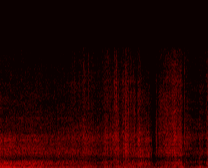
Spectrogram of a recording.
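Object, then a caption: Bamboo serving plate. Long nails slowly rub and scratch along the rim of a wide, shallow bamboo serving plate. A quiet, steady, bright scratchy rasp carries through with slight swells and no clear gaps.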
